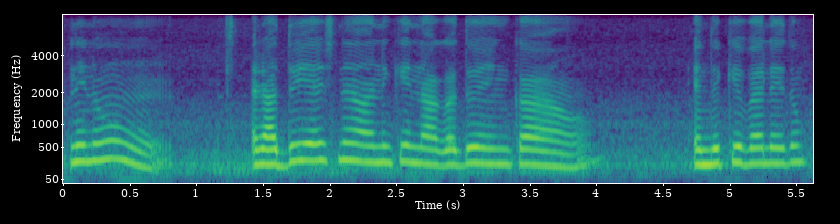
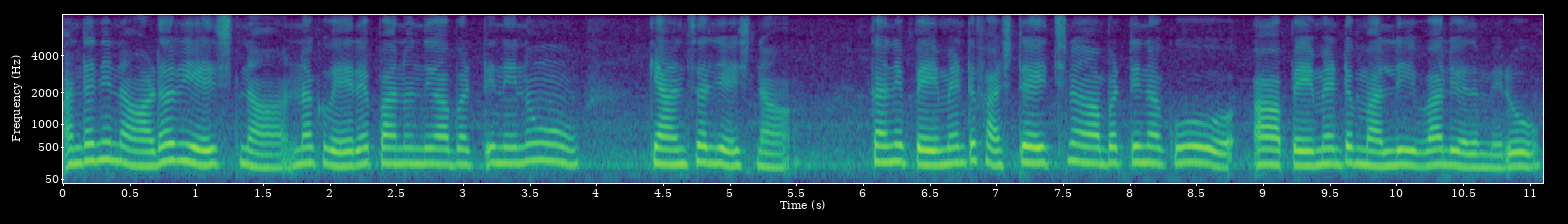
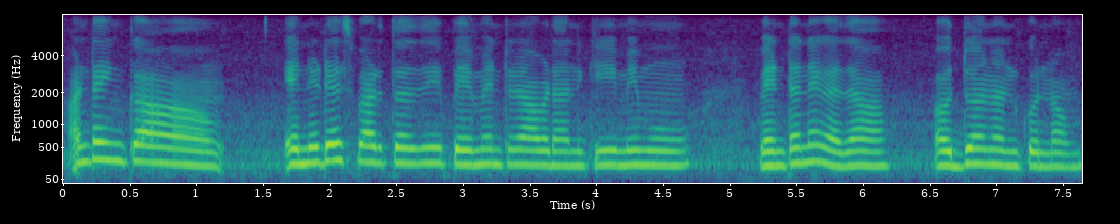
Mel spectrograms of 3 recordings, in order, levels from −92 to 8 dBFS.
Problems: none marked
